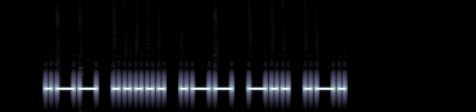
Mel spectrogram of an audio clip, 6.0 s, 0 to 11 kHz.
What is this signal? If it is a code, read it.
Morse code, heard as a keyed tone, about 17 wpm, 700 Hz. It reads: W5WDR
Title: USA Call Signs - 5 Characters - Repeated 2x - 17wpm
